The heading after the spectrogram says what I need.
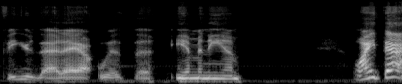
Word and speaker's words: Eminem: that out with the Eminem why ain't that how you say it that's what it looks like Eminem e-m-i-n-e-m Eminem said the same way as Eminem yeah Golden Girls oh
